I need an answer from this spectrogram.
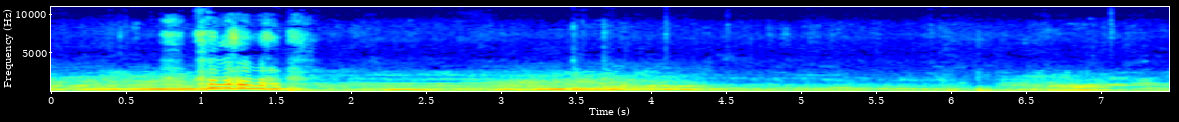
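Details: Cow called fierce and noisy, Indonesia: a series of moos, one sharply wavering and loud, then several shorter arching calls spaced a second or two apart, over low steady hum.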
